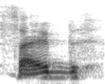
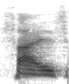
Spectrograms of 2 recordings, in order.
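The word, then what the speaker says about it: Sai: On the left, we've got Michelangelo with his nunchucks, Raphael on the top with his size, not side, size, S-A-I.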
